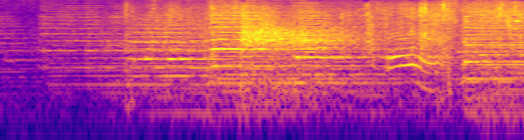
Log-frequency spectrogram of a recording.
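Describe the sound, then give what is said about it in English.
Horses gallop hard onward, pulling a rattling carriage, with a loud, dense clatter of hooves and wheels that runs steadily throughout, busy, with a brief rising cry near the end. “The horses continue galloping onward.”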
